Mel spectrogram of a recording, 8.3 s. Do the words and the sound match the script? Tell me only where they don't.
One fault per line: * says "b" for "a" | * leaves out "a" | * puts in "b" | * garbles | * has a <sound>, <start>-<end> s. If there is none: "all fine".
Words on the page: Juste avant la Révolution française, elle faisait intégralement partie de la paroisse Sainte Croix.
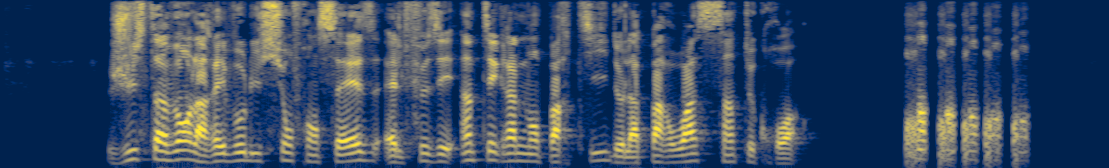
* has a laugh, 6.8-7.7 s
